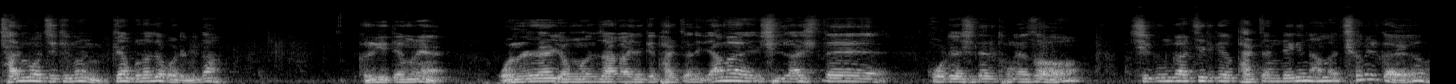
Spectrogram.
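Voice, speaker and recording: A man at a fairly slow pace, very even in loudness, with audible room echo. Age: 80s+. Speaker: Buddhist monk. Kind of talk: ceremonial dharma talk.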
